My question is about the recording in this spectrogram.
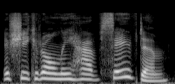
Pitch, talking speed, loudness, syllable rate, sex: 240 Hz, 240 wpm, -16 LUFS, 5.5 syllables/s, female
